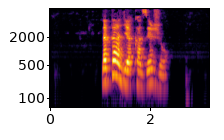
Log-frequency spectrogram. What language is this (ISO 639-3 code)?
kin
